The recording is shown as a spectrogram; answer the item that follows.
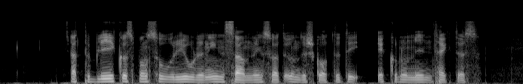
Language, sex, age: Swedish, male, 22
